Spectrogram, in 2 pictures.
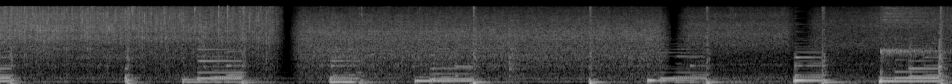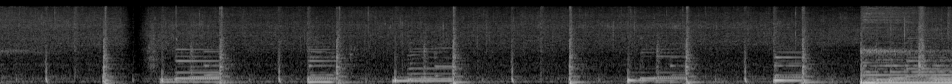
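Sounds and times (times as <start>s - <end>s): food sizzling in a pan: 0.0s - 19.0s
plucked background music: 8.2s - 10.1s, 17.5s - 19.0s.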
